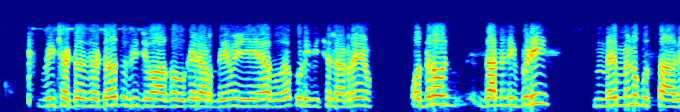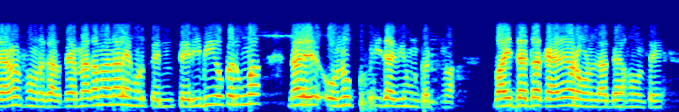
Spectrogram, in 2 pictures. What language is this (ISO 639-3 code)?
pan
